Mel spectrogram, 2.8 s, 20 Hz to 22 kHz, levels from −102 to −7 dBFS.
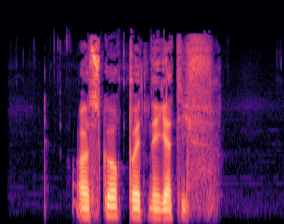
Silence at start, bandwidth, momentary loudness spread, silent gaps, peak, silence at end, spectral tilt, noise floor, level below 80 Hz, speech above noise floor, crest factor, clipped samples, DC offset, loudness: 0.75 s; 13.5 kHz; 11 LU; none; 0 dBFS; 0.7 s; -3 dB/octave; -72 dBFS; -70 dBFS; 52 dB; 22 dB; under 0.1%; under 0.1%; -20 LUFS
